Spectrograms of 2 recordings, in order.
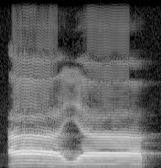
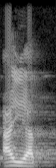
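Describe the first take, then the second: First: Both vowels are said long. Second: Both vowels are said short. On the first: This is how it is recited in the Quran. "dua-duanya panjang" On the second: This is the everyday Indonesian word. "Yang dibaca pendek"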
